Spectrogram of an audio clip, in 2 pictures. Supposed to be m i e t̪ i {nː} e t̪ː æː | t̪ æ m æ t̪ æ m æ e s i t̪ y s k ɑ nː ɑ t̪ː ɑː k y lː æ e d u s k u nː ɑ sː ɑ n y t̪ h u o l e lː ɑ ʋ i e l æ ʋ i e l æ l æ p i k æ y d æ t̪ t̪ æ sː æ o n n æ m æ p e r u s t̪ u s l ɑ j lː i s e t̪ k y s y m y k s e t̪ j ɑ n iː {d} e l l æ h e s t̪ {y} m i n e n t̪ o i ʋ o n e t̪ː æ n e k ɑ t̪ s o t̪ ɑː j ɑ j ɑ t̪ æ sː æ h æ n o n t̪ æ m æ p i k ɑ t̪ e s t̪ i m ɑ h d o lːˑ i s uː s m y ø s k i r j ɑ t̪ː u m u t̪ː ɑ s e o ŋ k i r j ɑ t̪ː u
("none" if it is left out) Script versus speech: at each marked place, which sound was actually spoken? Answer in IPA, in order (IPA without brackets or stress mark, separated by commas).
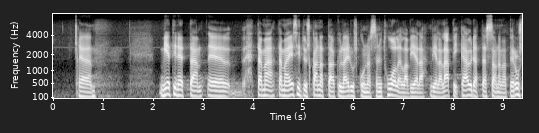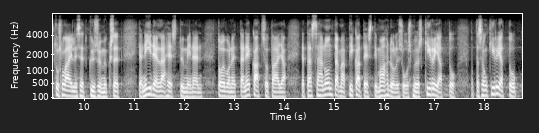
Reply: n, d, y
